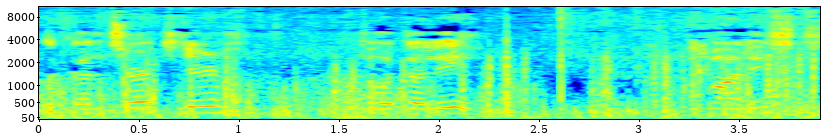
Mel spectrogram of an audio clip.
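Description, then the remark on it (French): A steady roar of strong wind buffets the microphone throughout in Black River, in the southwest, where a hurricane made landfall, loud and continuous after the rain has eased, while a person talks over the gusting noise. “Alors que le vent souffle encore très fort, vous l'entendez, la pluie s'est quand même calmée.”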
